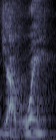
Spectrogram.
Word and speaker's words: Yahweh: Con el tiempo le pusieron la A de Adonai, la E de Elohim y le llamaron Yahweh, ya Yahweh.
